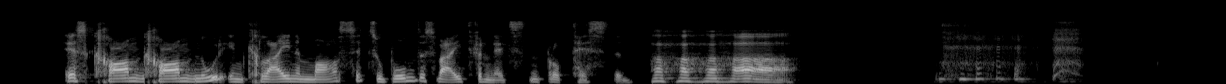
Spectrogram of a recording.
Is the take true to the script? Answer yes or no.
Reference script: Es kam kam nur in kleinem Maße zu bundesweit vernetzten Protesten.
yes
